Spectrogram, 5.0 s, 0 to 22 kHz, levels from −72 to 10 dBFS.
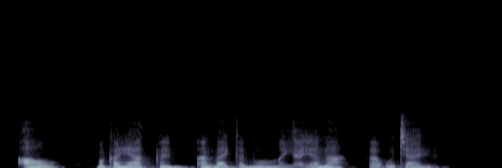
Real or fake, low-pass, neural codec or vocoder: fake; 7.2 kHz; codec, 16 kHz, 0.5 kbps, X-Codec, HuBERT features, trained on general audio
